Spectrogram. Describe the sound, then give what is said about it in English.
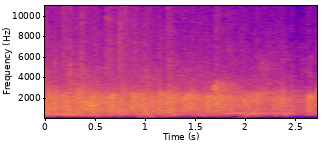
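A crowd at a university's first EU public meeting of the year applauds first-time attendees steadily, a dense, even wash of clapping that holds at a fairly loud level throughout, with no voices standing out above it. “Yeah, give them a round of applause.”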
